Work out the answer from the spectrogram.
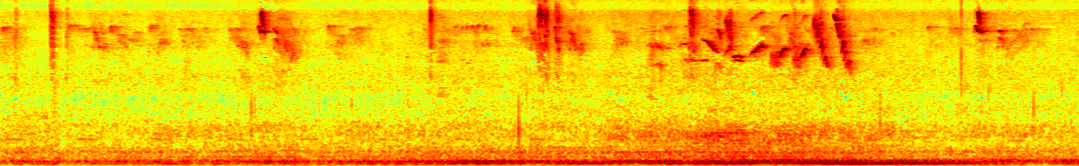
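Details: Double-collared seedeater (coleiro) from a kept breeding pair singing a puxada as the female appears: scattered high, sharp notes, then a denser burst of quick chirps midway, over steady low background hum.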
